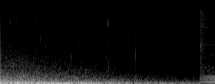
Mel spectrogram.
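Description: Sound effect of a fiery boom for a logo reveal: a low rumble with scattered crackles, fading away over the two seconds.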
